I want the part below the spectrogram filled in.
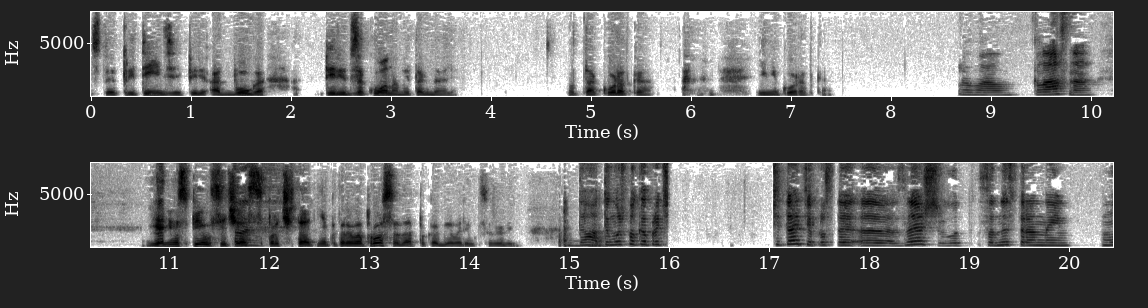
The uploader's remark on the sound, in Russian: Запись первой части прямого эфира из инстаграма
